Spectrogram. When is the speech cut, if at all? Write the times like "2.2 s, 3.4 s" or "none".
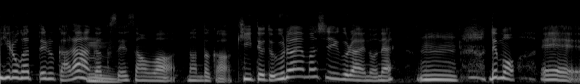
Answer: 4.2 s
